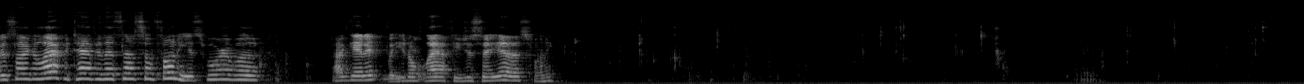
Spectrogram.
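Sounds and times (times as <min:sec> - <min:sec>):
person chewing candy: 0:05.6 - 0:13.0.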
